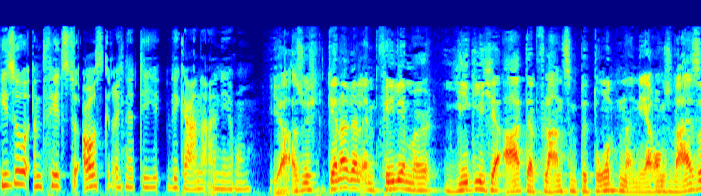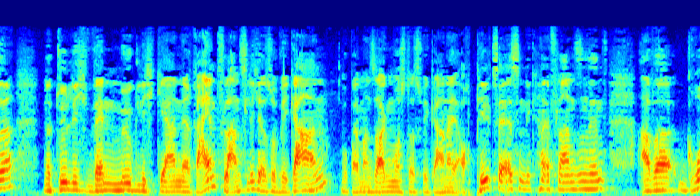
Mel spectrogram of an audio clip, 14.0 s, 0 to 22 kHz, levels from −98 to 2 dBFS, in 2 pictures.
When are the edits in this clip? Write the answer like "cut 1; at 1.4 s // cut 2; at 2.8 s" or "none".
cut 1; at 2.6 s

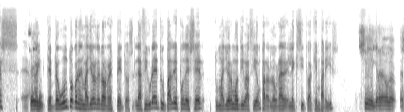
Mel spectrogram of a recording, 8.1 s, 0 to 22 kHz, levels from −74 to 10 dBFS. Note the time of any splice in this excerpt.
cut 1; at 0.9 s

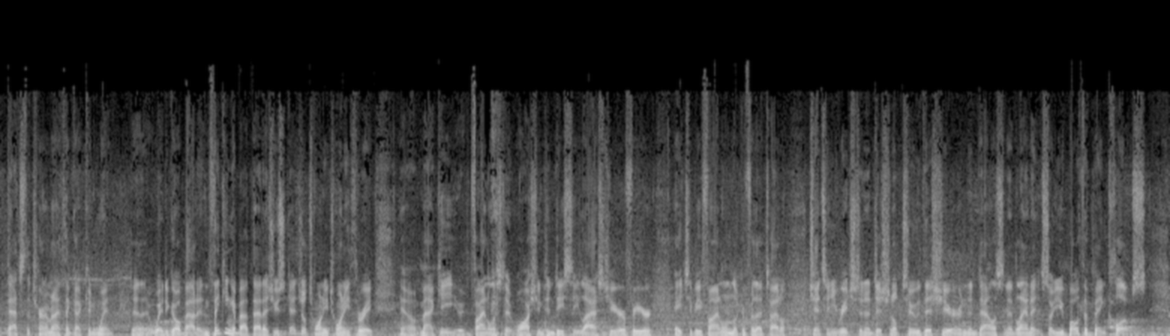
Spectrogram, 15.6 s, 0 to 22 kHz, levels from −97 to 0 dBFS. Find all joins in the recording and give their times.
cut 1; at 1.7 s

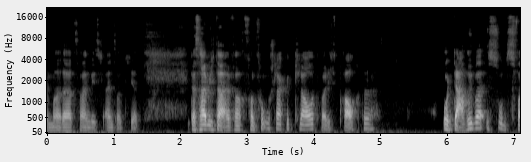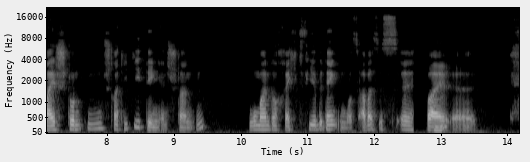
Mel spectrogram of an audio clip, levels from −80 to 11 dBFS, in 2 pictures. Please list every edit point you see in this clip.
cut 1; at 12.6 s

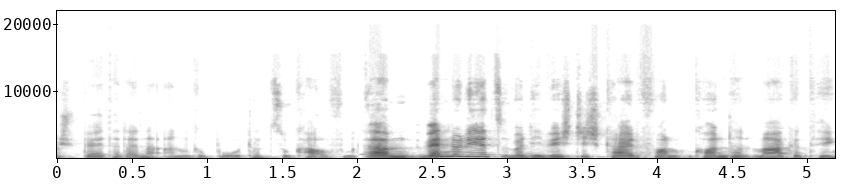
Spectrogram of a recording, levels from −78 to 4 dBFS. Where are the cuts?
cut 1; at 2.0 s

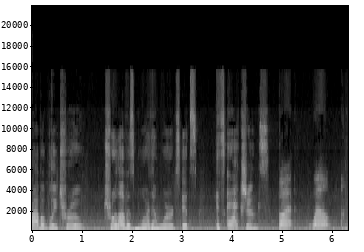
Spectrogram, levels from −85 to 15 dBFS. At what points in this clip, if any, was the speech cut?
cut 1; at 1.4 s

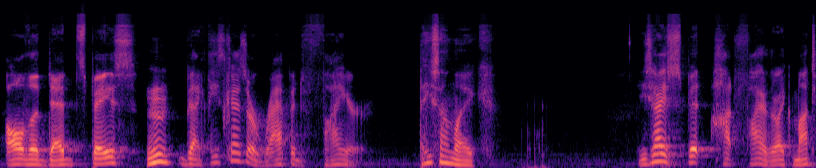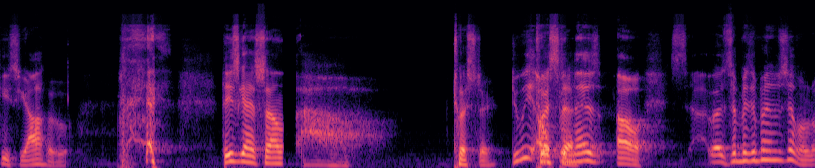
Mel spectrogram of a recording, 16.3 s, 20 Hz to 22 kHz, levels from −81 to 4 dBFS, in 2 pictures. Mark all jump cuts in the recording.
cut 1; at 10.9 s

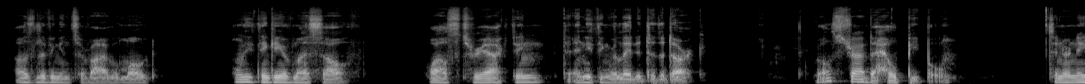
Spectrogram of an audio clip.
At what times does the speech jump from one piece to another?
cut 1; at 8.1 s

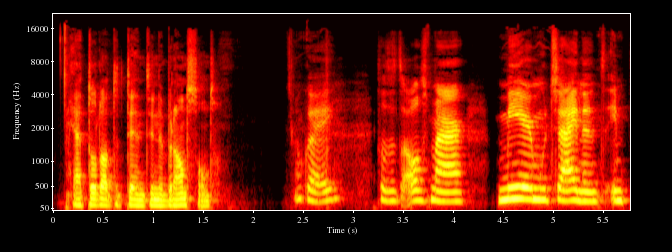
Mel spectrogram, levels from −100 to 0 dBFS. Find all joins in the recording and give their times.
cut 1; at 3.2 s

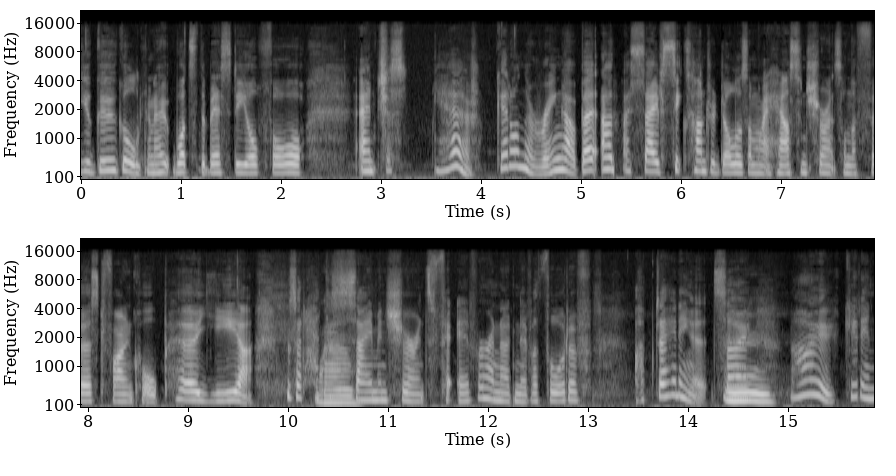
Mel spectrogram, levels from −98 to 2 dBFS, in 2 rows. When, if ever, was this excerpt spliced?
cut 1; at 5.3 s // cut 2; at 12.2 s

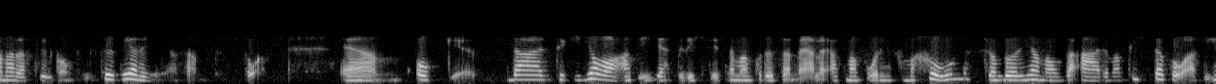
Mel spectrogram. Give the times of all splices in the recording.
none

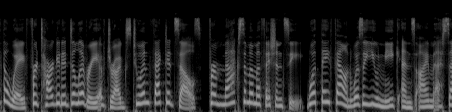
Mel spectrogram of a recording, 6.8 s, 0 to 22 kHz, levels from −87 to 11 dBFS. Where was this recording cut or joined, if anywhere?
cut 1; at 4.6 s

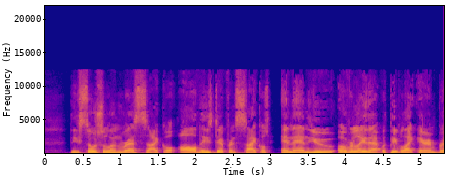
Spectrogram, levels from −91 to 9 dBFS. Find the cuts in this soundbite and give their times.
cut 1; at 3.0 s

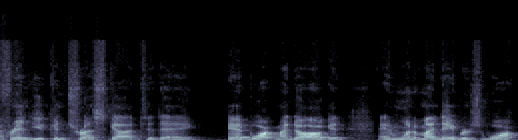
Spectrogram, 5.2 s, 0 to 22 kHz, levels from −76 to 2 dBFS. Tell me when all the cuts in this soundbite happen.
cut 1; at 2.3 s

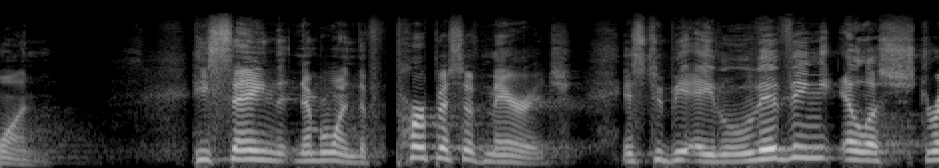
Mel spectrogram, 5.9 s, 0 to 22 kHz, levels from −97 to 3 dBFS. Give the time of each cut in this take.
cut 1; at 2.4 s

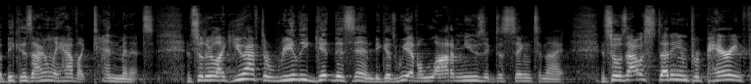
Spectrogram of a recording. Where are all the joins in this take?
none

